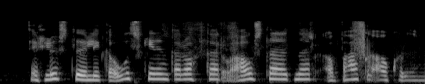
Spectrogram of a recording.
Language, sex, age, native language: Icelandic, female, 40-49, Icelandic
